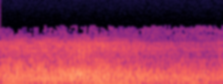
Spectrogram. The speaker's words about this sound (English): And as we join them now, Lois and Horn in Kent's car are laboriously climbing up and down the winding mountain road, fighting their way through a heavy rainstorm.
